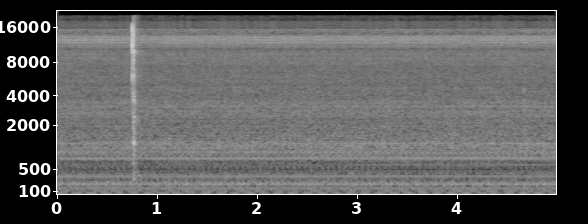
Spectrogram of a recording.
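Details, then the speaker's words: Ingersoll Rand air compressor runs continuously with a steady drone, fast even pulsing thump and a click; air leak found in the roll of the airline hose. "Sorry, compressor, you get that? It must have a leak, I think."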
